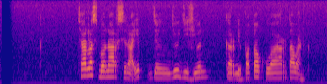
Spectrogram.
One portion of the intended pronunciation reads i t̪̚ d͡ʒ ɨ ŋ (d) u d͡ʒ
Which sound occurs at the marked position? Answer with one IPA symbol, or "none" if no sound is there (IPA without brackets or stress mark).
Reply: d͡ʒ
